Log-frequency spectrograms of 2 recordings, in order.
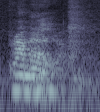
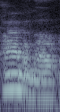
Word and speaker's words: Primerica: Primerica, Prime America. not Prime America, a lot of people pronounce it that way.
